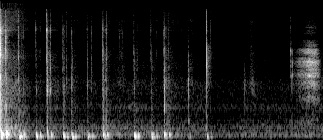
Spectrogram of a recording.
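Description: Keys clatter on a computer keyboard as a command is typed, a quick irregular run of close clicks and taps that ends in a final sharp keystroke and then quiet.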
